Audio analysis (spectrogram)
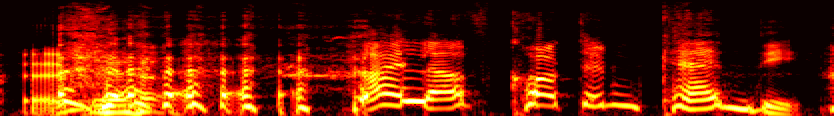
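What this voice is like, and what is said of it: Carol Kane impression. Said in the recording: “best Carol Kane impression I've ever heard. You got it down.”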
